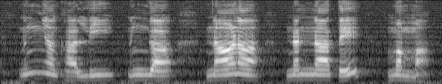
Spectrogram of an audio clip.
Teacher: ਅਨੁਨਾਸਕ ਤੋਂ ਭਾਵ ਹੈ ਜਿਨ੍ਹਾਂ ਧੁਨੀਆਂ ਦਾ ਉਚਾਰਨ ਨੱਕ ਰਾਹੀਂ ਕੀਤਾ ਜਾਂਦਾ ਹੈ। ਨੱਕ ਦੇ ਵਿੱਚੋਂ ਦੀ ਗੁਣਗੁਣਾ ਕੇ ਹਵਾ ਜਿਹੜੀ ਨਿਕਲਦੀ ਹੈ, ਤਾਂ ਉਸ ਸਮੇਂ ਇਹਨਾਂ ਧੁਨੀਆਂ ਦਾ ਉਚਾਰਨ ਹੁੰਦਾ ਹੈ ਨੰਗਾ, ਖਾਲੀ, ਨੰਗਾ, ਨਾਣਾ, ਨੰਨਾ ਤੇ ਮੰਮਾ। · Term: ਅਨੁਨਾਸਿਕ ਵਿਅੰਜਨ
